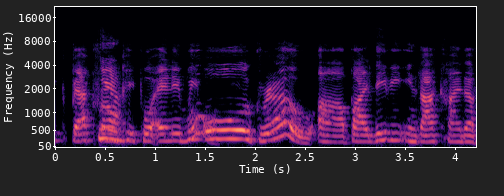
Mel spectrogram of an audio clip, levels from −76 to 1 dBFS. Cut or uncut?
cut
